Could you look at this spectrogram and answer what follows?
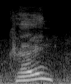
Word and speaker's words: Crane: Crane? Crane rhymes with train, and brain, and you're sane, a special and kind grain, of stupid, and rain, and plane, and the other kind of plane, and...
